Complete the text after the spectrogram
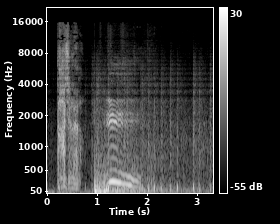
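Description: A middle-aged man speaks with distress, close by.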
